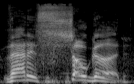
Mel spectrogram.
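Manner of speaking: slow, relishing delight; slow and emphatic, savoring it; savoring approval. Acted. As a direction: dwell on each word, deeply pleased. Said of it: "God says this over and over".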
